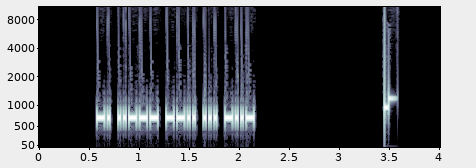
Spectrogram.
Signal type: Morse code

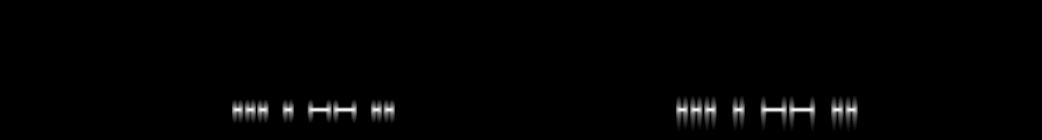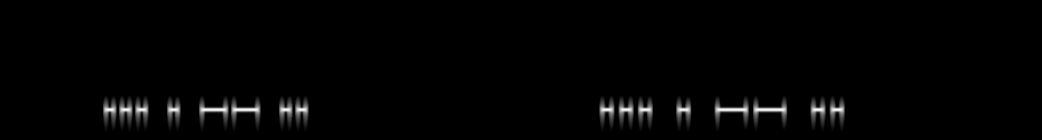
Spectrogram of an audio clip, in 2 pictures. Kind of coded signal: Morse code

